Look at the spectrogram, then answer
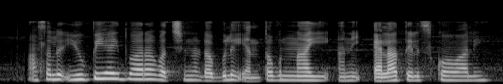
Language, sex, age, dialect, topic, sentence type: Telugu, female, 31-35, Central/Coastal, banking, question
